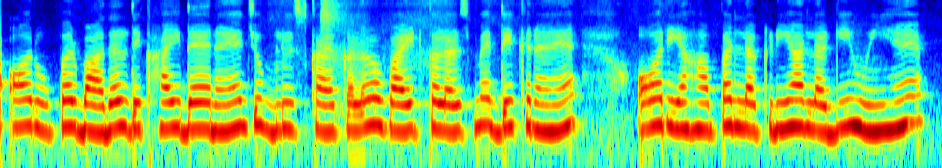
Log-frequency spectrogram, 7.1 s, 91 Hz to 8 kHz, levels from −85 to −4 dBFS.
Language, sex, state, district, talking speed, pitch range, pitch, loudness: Hindi, female, Bihar, Purnia, 195 wpm, 255-280 Hz, 265 Hz, -15 LUFS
